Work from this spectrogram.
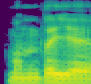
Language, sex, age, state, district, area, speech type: Tamil, male, 18-30, Tamil Nadu, Erode, rural, read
